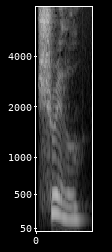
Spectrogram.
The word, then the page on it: shrill: British English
